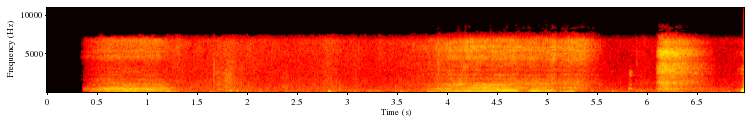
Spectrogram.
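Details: Woman napping in bed, snoring from the moment her head touched the pillow; loud, buzzing snores with a whistling, tonal edge in a small room.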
